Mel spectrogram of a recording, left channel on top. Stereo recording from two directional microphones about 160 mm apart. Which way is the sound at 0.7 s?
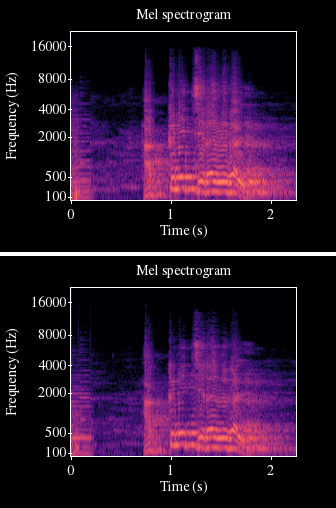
5° left (ahead or behind).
